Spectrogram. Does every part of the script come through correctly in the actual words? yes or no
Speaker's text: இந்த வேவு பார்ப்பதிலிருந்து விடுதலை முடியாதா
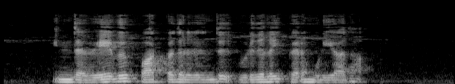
no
